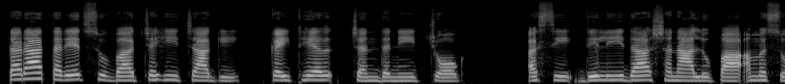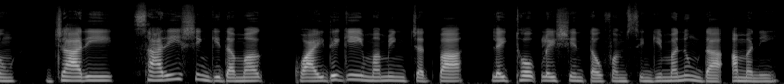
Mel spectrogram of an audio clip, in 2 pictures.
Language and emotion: Manipuri, neutral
